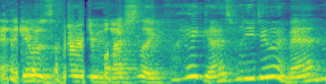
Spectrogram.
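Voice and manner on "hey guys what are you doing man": pitched way up, easygoing and relaxed. Describing an actor's performance in a movie: Mark Wahlberg impression. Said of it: "he was very like that in this movie".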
